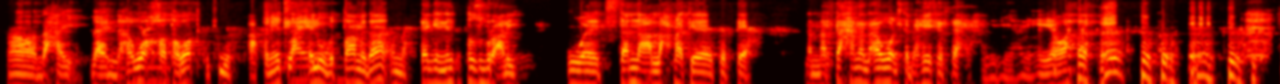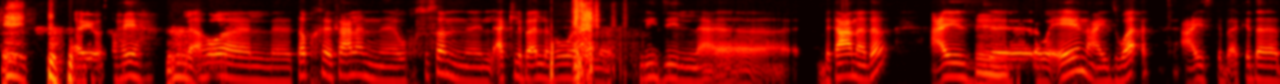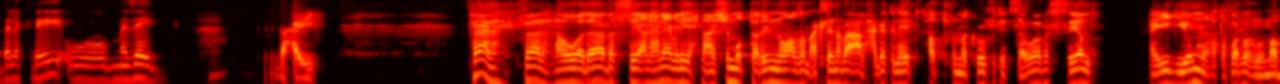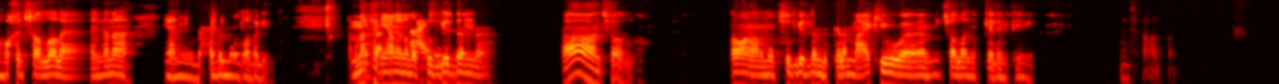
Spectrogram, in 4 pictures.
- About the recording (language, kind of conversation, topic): Arabic, unstructured, إيه أحلى ذكرى عندك مرتبطة بأكلة معيّنة؟
- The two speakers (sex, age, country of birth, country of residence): female, 40-44, Egypt, United States; male, 30-34, Egypt, Germany
- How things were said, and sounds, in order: background speech; static; distorted speech; other noise; laugh; laughing while speaking: "واح"; giggle; other background noise; other street noise; in English: "الميكرويف"; tsk; tapping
